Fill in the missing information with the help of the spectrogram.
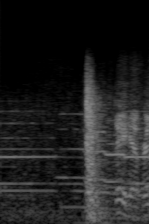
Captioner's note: car door slamming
